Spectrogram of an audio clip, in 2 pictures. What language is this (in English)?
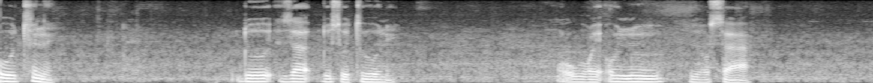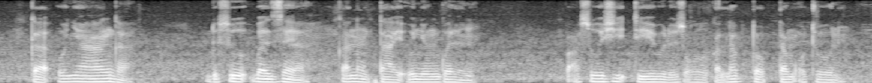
Dagbani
